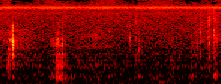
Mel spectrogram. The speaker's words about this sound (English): All this crunch you're hearing is the crunch of a Hershey almond bar.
